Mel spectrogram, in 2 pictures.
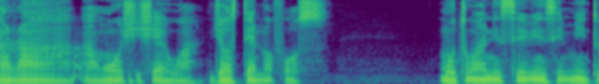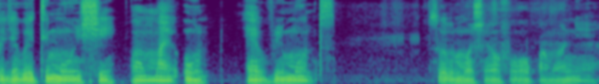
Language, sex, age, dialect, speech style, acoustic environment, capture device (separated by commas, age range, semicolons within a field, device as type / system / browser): Yoruba, male, 35-44, Nigeria - Ibadan, tired, silence, mobile / Linux / Chrome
